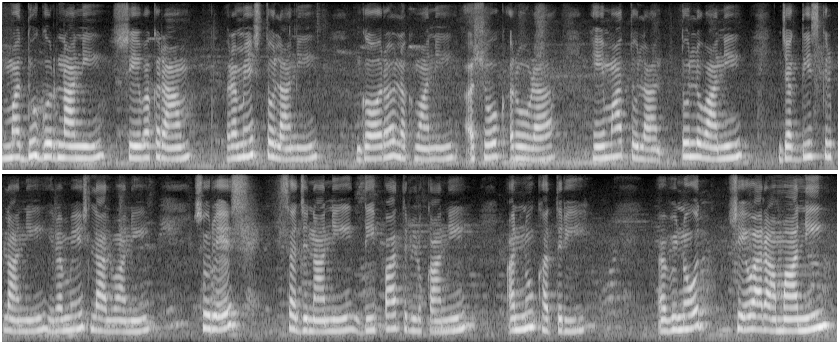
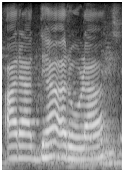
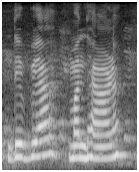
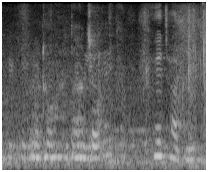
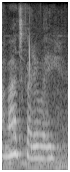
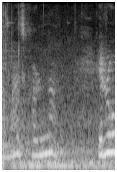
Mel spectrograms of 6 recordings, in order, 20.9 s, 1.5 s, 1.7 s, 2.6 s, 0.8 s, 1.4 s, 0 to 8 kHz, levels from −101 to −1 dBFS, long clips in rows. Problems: constant background noise, background conversations at intervals, echo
